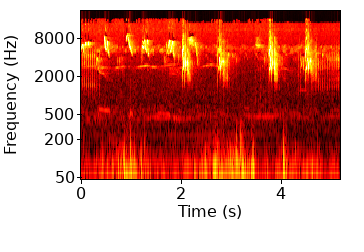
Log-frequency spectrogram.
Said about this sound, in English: Yeah, the bird was just saying that it is Eustarthmus. It has a rusty crown.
